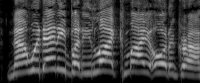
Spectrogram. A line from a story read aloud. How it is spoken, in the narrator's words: she cried to the crowd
